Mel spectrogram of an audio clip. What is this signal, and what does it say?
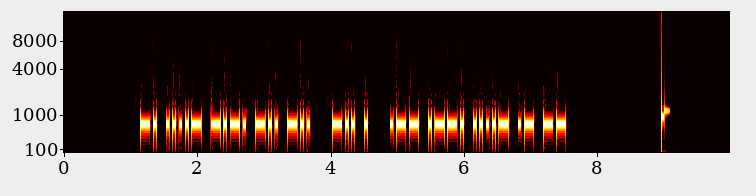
Morse code, heard as a keyed tone, about 25 wpm, 700 Hz. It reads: N4CDD DE WP4AM
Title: USA Callsign DE Callsign - 5 Characters - 25wpm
